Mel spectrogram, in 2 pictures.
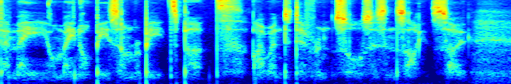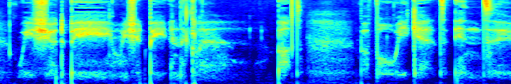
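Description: At a fairly slow pace, a man whispers. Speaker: ASMR creator. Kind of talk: casual vlog chat. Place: home room. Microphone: studio mic.

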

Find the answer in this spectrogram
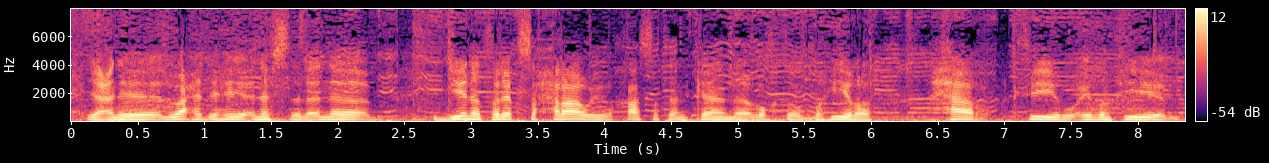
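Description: Over clear background music, a man speaks fairly slowly in a flat monotone, the sound dry with no echo. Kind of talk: interview answer. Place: car. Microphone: handheld.

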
